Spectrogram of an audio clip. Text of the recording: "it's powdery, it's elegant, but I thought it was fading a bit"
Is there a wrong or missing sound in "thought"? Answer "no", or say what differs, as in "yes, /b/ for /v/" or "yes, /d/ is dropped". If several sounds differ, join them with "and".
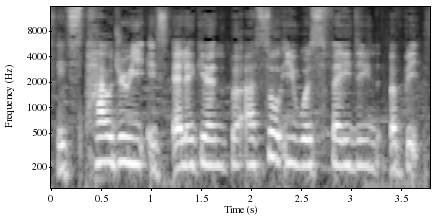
no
